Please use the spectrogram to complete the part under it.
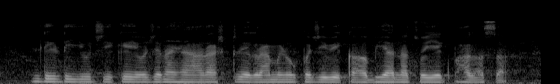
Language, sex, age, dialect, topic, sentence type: Marathi, male, 18-24, Southern Konkan, banking, statement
